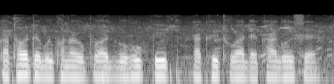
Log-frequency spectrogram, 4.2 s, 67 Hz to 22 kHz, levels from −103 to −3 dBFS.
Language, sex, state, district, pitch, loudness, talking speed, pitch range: Assamese, male, Assam, Sonitpur, 110 Hz, -18 LUFS, 130 wpm, 105-115 Hz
